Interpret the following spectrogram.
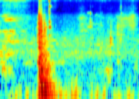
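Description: A car door being shut: one solid thud about half a second in.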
